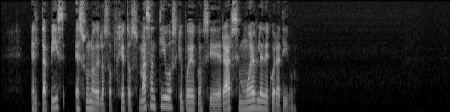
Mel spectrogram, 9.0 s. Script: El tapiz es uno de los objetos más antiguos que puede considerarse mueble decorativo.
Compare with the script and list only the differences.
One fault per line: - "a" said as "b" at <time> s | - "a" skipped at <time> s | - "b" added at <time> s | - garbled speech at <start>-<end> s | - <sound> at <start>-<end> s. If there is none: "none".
none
